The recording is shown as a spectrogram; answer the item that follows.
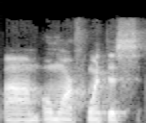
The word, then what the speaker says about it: Omar Fuentes: So Omar Fuentes, CEO of Acceleq.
